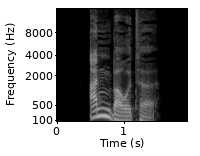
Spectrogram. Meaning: inflection of anbauen: 1. first/third-person singular dependent preterite 2. first/third-person singular dependent subjunctive II
- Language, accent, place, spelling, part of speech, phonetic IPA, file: German, Germany, Berlin, anbaute, verb, [ˈanˌbaʊ̯tə], De-anbaute.ogg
